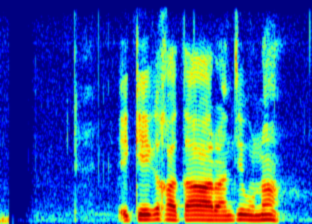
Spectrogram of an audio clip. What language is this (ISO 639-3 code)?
sin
